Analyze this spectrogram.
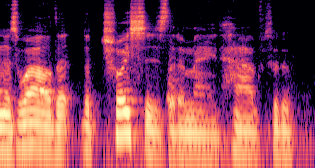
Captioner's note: slide swipe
